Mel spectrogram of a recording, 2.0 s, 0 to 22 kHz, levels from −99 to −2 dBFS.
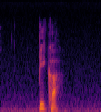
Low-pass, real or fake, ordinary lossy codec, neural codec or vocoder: none; real; none; none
